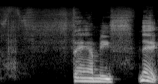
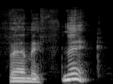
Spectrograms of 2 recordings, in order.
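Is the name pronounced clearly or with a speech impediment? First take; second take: clearly; impediment. First: The name is pronounced clearly and normally. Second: The name is pronounced with a speech impediment. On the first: This is how the name should sound. The speaker calls it right. "I couldn't say Sammy Snick" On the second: This is how a child with malformed teeth said it. The speaker calls it wrong. "I talked like this. My teeth never formed right"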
